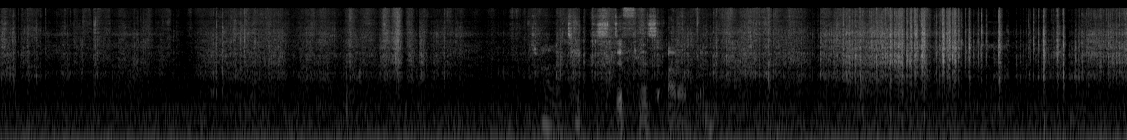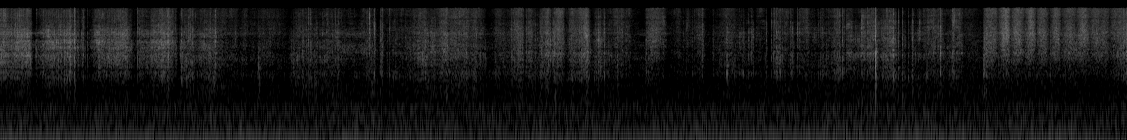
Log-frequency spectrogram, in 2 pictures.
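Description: Black leather gloves rubbing and creaking against each other, with short leather squeaks about six seconds in and a spell of brisker rubbing a few seconds later. A steady low hum runs underneath.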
